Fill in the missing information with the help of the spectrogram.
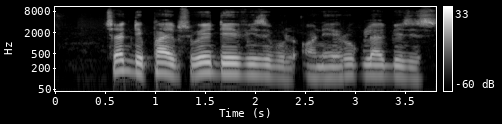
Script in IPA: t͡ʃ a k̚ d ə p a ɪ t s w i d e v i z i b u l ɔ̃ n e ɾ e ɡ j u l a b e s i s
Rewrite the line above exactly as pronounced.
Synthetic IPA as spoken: t͡ʃ ɛ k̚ d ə p a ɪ p s w e d e v i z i b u l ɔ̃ n e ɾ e ɡ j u l a b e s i s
